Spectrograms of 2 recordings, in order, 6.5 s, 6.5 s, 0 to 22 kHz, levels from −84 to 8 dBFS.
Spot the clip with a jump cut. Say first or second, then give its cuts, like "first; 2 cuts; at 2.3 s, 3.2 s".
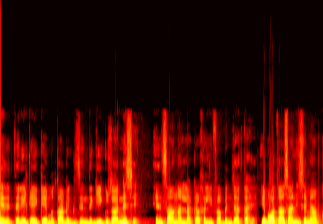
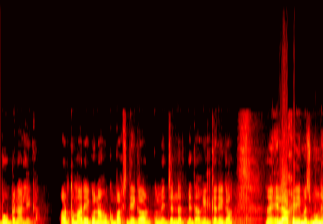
first; 1 cut; at 5.1 s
